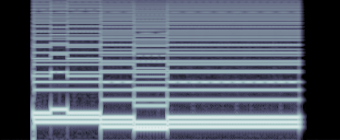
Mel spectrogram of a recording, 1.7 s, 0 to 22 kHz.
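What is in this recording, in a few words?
Fanfare; Namco Sound Museum from X68000; 100-man Ten Fanfaare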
